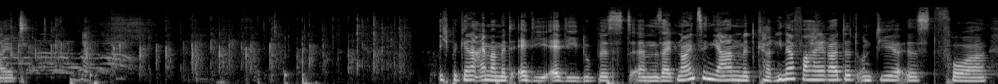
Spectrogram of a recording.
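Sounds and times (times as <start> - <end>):
speech: 0.0 - 1.1, 4.5 - 9.9
audience applause: 0.0 - 4.2.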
